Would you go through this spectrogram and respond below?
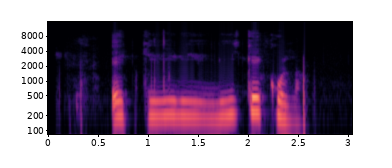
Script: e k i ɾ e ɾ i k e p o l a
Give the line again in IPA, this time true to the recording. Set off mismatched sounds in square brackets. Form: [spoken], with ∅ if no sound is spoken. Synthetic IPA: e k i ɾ [i] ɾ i k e [k] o l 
